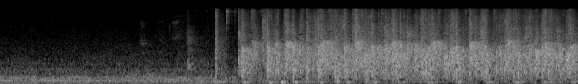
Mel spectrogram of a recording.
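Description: A roomful of people breaking into applause about two seconds in, clapping steadily from then on; before that only quiet room tone with a faint low hum.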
